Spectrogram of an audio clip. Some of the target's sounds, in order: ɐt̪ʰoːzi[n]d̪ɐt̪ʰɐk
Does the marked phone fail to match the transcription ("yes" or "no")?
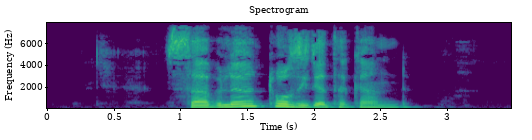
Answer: yes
